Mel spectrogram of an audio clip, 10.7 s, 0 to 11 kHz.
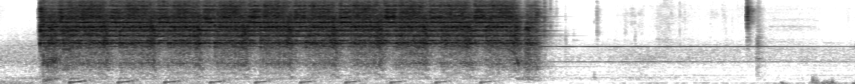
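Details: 29-year-old Toyota 1UZ-FE V8 on a bench, compression test of cylinder one with the starter switch: six seconds of cranking, even strong pulses about four per second, no skips; about 230 PSI, cylinders around 220, healthy compression.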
